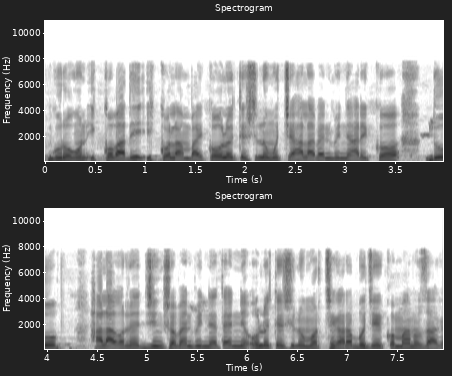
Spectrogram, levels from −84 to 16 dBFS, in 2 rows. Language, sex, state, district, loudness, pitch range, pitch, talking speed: Chakma, male, Tripura, Unakoti, -15 LUFS, 165-180 Hz, 170 Hz, 220 wpm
